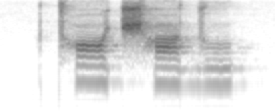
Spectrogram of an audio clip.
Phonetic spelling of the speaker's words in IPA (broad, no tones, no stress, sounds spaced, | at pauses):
tʰ ɔ t͡ʃʰ ɒ d u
